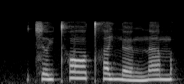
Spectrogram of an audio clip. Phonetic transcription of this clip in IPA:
t͡s ɵ˨ ɥ t̪ʰ ɔː˥ t̪ʰ ɐ˧ j n̪ œː˨˩ ŋ n̪ ɐ˧ m

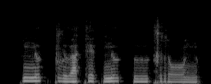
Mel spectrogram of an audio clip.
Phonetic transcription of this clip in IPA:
n ɯ˥˩ k̚ p l ɯ˧ a̯ k e˥˩ k̚ n ɯ˥˩ k̚ ʔ ɯː˦˥ k r o˧ n

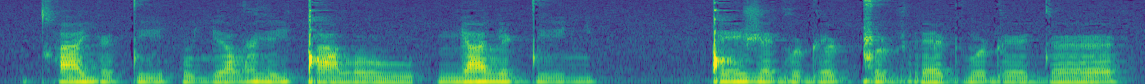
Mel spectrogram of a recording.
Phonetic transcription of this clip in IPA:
cʰ a j ø t̪ i h u ʎ i lˠ ɣ i ǃ a lˠ u | ɲ a l i ɖ t̪ i ʎ | ǃ e ʒ ɛ ɡ u ɖ ø ɖ ǁ u ɖ r ɛ ɖ ð u ɖ ø d œ

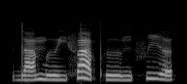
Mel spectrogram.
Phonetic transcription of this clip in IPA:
d a˩˧ m ɯː˩ j f a˥˨ pʰ ɯː˩ ŋ f i˥˨ ə̯

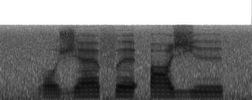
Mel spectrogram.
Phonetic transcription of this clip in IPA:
ɡ ɔ˩ ʒ æ˧ f ɛ˧ ʔ ɑ˥ ʑ ɪ˥

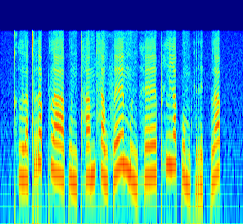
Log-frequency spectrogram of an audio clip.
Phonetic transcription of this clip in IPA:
kʰ l ɯ˩˦ a̯ t r a˥˩ p̚ k l aː˧ p u˨˩ n tʰ a˦˥ m s a˨˩ w f ɛː˥˩ m ɯ˩˦ ŋ h ɛː˦˥ pʰ l i˥˩ a̯ p o˨˩ m k r e˨˩ k̚ p l a˥˩ p̚

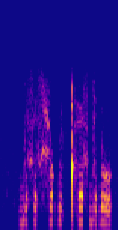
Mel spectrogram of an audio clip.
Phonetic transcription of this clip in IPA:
b i s i s ɕ o k͡p y ǃʰ e s ɡ i ɗ u

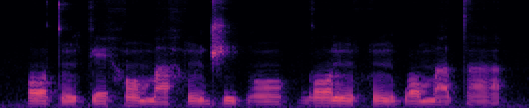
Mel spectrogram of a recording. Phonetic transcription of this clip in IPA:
ɔ˧ t ũ˨ k e˨˦ h ɔ̃˦˨ m a˨ h ũ˨˦ d͡ʒ i˦˨ ɡ ɔ̃˨˦ | ɡ ɔ˦ ɾ ũ˧ h ũ˧ ɡ͡b ɔ˧ m a˨ t ã˨

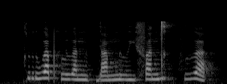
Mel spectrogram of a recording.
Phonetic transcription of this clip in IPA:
k r u˥˩ a̯ pʰ l ɯ˧ a̯ n ɯ˨˩ k̚ j a˦˥ m n ɯː˧ j f a˦˥ n d ɯ˥˩ k̚ f ɯ˥˩ a̯

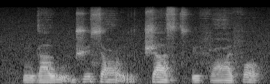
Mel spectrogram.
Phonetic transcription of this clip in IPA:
ŋ ɡ a w ṵ d͡ʒ y s ʏ ʕ ṵ r t͡ʃ a z t͡sʼ y f ʕ ɪ f ɔ

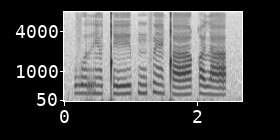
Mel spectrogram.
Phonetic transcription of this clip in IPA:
v ɤ r ẽ ə̯ ǃ eː p ũ f ɛ̃ː ǃ aː q ɯ l a

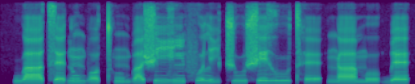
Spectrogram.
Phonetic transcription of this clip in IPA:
w aː˨ t͡s ɛ˨ ɗ ũ˦˨ b ɔ˨ tʰ ũ˨ b a˨ ʃ iː˦ ɣ ĩ˦ f ʊ˦ l i˨ t͡ʃ uː˦ ʃ e˦ ɣ uː˦ tʰ ɛ˨ | ŋ aː˨ m oː˨ ɡ͡b ɛ˦

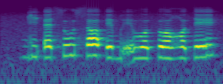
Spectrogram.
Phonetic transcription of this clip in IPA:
ɡ i ʔ ɛ s u s ʌ ʔ e b ḛ β o θ o ʁʷ ɯ t e

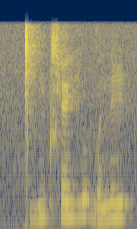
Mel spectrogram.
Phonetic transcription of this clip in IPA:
ǀ i̤˨˦ n t͡ɕʰ e˦ j i̤˦ w ɡʷ i˨ n i˦

